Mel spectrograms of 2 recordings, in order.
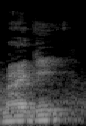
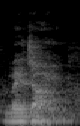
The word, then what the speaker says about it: Magi: See the word, sometimes some people pronounce it as Magi or Maggie, but the actual pronunciation is Magi.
